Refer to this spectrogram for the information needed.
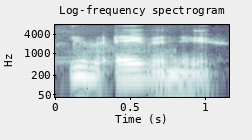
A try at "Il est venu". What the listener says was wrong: That wasn't throat joined. Join it in the throat for me. Il est venu.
